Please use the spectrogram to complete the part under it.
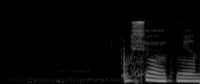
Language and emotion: Russian, neutral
